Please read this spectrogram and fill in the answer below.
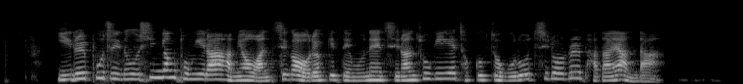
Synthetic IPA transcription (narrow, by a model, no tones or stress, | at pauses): iɾɯɭpʰod͡ʑinuɕʰinɡjʌŋtʰoŋiɾaɦamjʌwant͡ɕʰiɡaʌɾjʌp̚k͈it͈e̞mune̞t͡ɕiɾansʰoɡie̞t͡ɕʌp̚k͈ɯk̚t͡ɕ͈ʌɡɯɾot͡ɕʰiɾoɾɯɭpadajaɦanda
